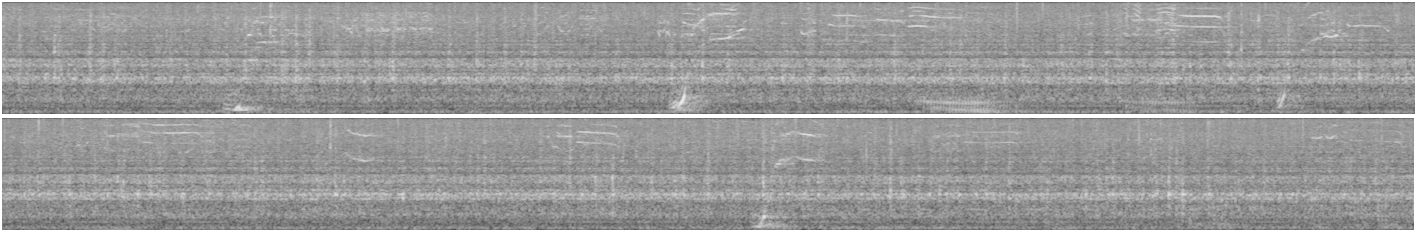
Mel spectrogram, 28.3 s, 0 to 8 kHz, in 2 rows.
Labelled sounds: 1.1	1.3	Pacific white-sided dolphin, 5.3 to 5.8 kHz
2.5	2.8	humpback whale, 2.5 to 2.7 kHz
3.6	4.3	Pacific white-sided dolphin, 3.5 to 4.0 kHz
7.0	7.4	Pacific white-sided dolphin, 5.4 to 5.9 kHz
7.0	7.5	humpback whale, 2.6 to 3.8 kHz
8.3	9.7	Pacific white-sided dolphin, 3.8 to 7.8 kHz
11.3	12.3	Pacific white-sided dolphin, 2.5 to 6.8 kHz
13.1	13.4	humpback whale, 2.7 to 3.7 kHz
13.4	13.8	Pacific white-sided dolphin, 4.0 to 4.3 kHz
15.5	16.1	Pacific white-sided dolphin, 5.0 to 7.9 kHz
17.6	18.0	humpback whale, 2.3 to 5.3 kHz
19.9	20.3	Pacific white-sided dolphin, 3.7 to 6.7 kHz
21.8	22.4	humpback whale, 2.0 to 5.5 kHz
23.7	24.4	Pacific white-sided dolphin, 3.8 to 5.4 kHz
27.2	27.5	Pacific white-sided dolphin, 4.4 to 4.9 kHz

